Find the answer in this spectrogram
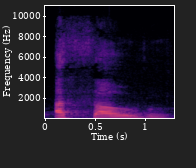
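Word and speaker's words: الثوب: So, brother, whenever there is a sun letter, you will not pronounce lam. You will not pronounce lam. Tha, what is the noun given? Athawbu.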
